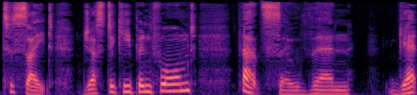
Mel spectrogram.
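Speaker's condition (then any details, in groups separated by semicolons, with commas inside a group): No condition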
